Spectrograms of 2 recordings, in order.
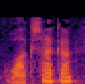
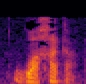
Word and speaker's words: Oaxaca: Pero un día que se me ocurrió decirle a un mexicano Oaxaca, casi me mata. Me dijo, no, por Dios, esto se dice Oaxaca.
